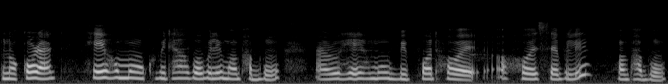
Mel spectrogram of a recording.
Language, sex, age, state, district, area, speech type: Assamese, female, 18-30, Assam, Golaghat, urban, spontaneous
